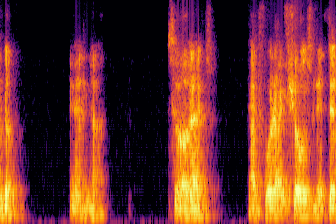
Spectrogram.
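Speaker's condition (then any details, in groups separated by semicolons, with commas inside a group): Parkinson's disease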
